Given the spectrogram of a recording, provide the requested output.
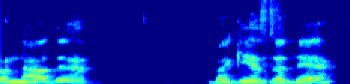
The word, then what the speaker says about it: Nader Bagherzadeh: And well, let me introduce you, Professor Nader Bagherzadeh. Is it correct, Nader? Yes, perfect. Thank you. The pronunciation, I always find it very good.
